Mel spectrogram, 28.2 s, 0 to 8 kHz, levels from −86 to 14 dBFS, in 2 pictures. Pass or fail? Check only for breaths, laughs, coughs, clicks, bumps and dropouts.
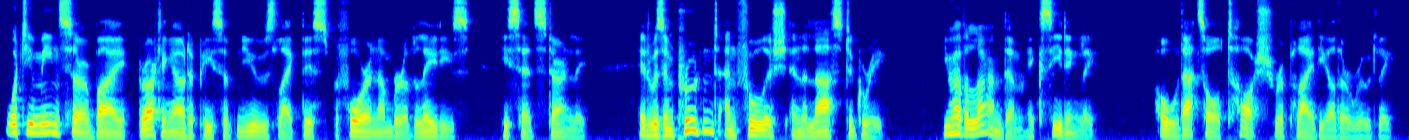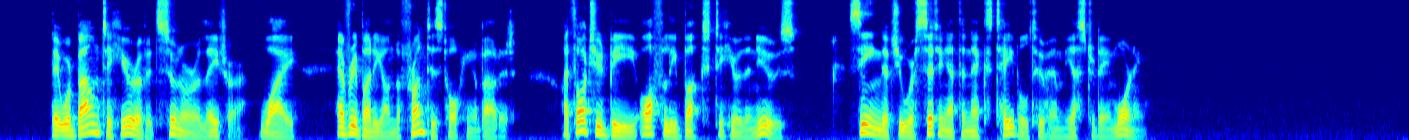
pass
